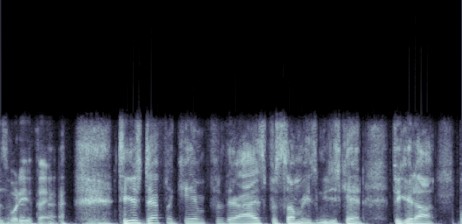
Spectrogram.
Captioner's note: laugh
